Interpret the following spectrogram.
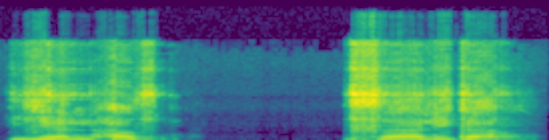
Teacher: हुर्फ सा साकिन का जाल मुशद्दद में इदगाम मुतजानिसैन हो गया।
